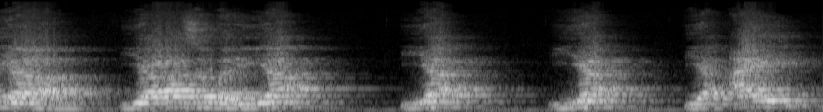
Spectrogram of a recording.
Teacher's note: وہ ہمیں کیا کرنا ہے کہ زبان کا جو بیچ والا حصہ ہے اس کو ہمیں اوپر کے تالوں سے ملانا ہے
